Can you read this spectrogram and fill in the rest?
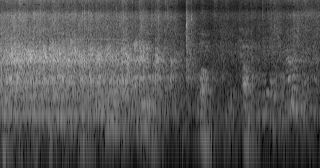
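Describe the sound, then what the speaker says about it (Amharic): A congregation at a worship service claps in a loud, dense burst for about three seconds. The clapping thins out, and speech continues over the room. "ባረጋችሁ አጨብጭቡ።"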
